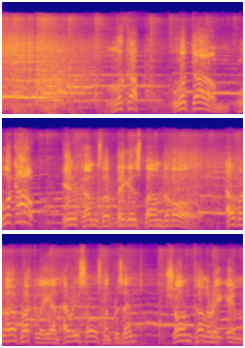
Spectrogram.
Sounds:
Music, Speech

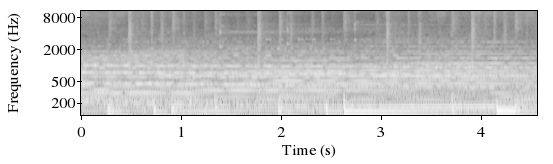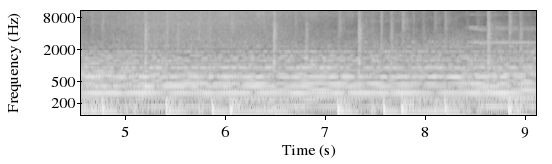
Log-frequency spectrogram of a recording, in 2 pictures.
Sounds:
Music

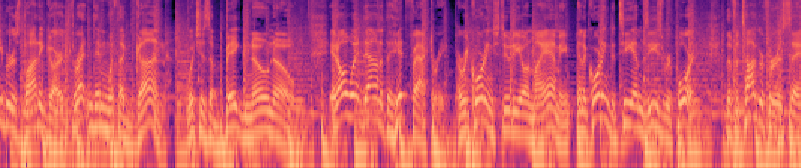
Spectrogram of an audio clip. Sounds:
Music, Speech

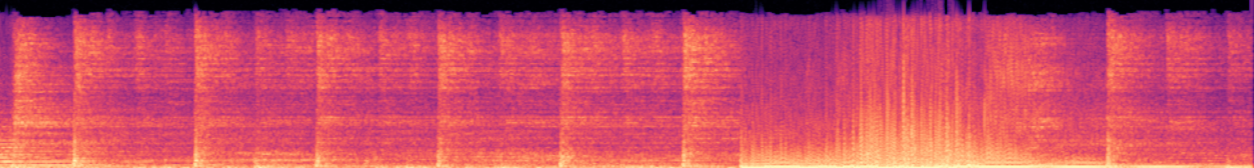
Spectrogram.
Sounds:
playing tympani

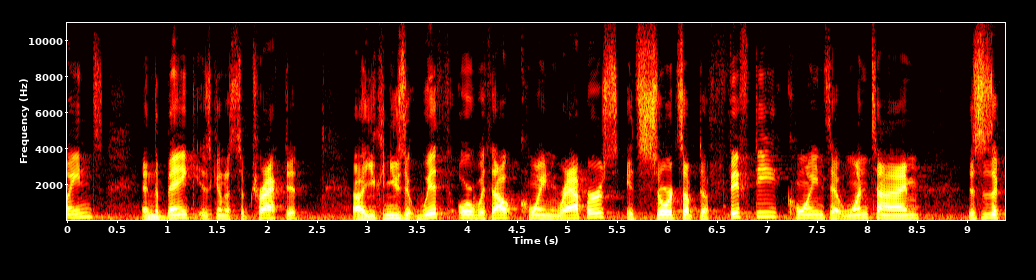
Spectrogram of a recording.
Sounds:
Speech

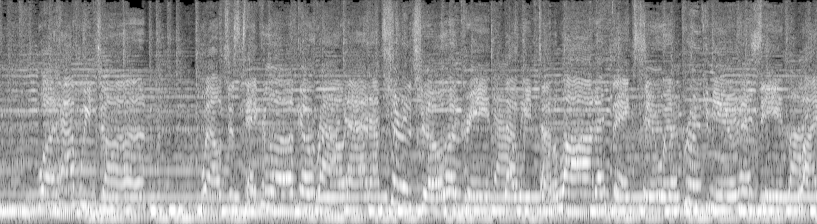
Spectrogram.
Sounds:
Music

